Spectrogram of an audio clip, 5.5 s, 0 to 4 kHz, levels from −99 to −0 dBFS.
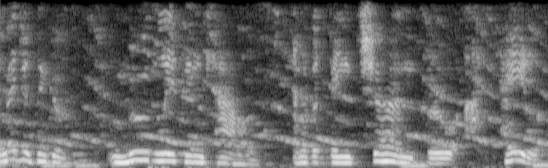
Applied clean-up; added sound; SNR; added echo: classical method WPE with log-MMSE.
